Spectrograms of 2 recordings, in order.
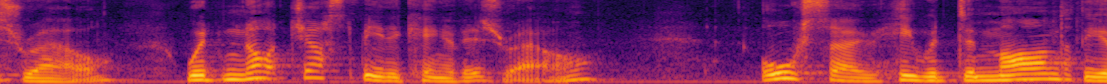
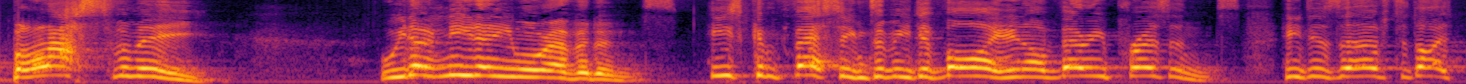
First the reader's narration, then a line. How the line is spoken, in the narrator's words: And the high priest tears his robes and shouts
